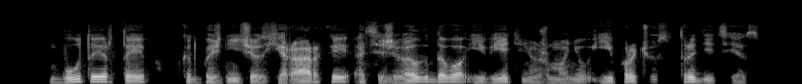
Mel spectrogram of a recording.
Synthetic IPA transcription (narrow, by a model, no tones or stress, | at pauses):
buːt̪ɐɪɾt̪ɐɪp̚ | kɐt̪bɐʒʲnʲiːt͡ʃʲoːsɣʲiɾɑˑɾxɐɪʔɐt̪ʲsʲɪʒʲʋʲɛlˠɡd̪ɐʋoːʔiʋʲiɛt̪ʲɪnʲuːʒmoːnʲuːʔiːpɾoːt͡ʃʲʊst̪ɾɐd̪ʲɪt̪sʲɪjɛs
